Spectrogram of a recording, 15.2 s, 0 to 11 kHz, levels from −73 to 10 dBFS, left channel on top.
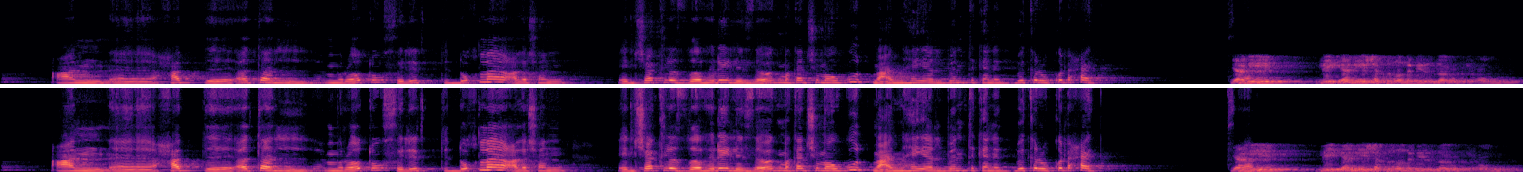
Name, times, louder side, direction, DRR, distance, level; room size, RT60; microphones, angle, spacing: voice 1, 0.5-5.7 6.2-11.0 12.4-12.5, right 4 dB, 55° right, 0.7 m, -21 dB
voice 2, 12.3-12.7 13.1-15.1, left 1 dB, 60° left, 5.7 m, -25 dB
29.0 x 18.0 x 7.0 m
head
